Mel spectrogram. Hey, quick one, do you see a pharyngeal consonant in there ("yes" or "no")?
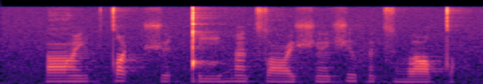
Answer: yes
